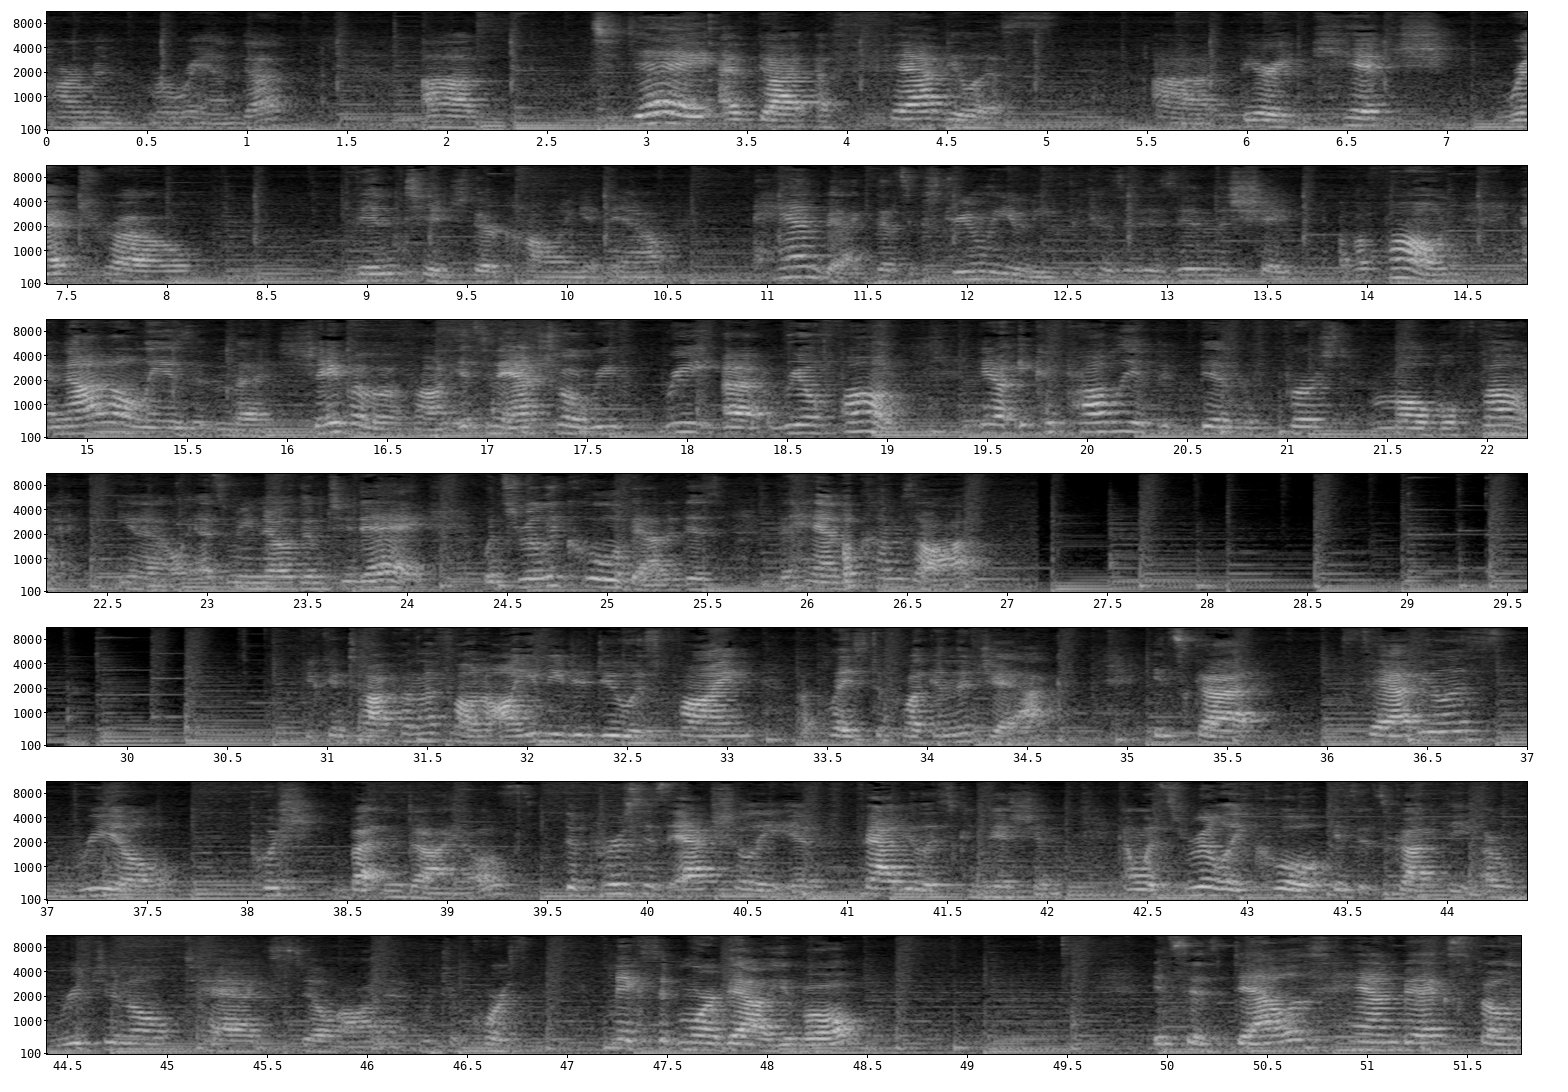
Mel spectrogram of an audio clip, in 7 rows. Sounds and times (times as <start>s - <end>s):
Speech: 0.0s - 1.3s, 1.9s - 8.2s, 8.9s - 27.0s, 30.9s - 48.5s, 50.0s - 51.7s
Music: 0.0s - 51.7s.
